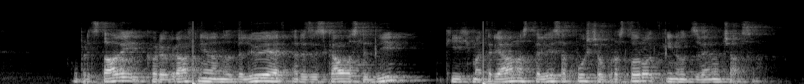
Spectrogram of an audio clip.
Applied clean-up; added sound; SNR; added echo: none; Dog; 13 dB; reverberation time 0.7 s.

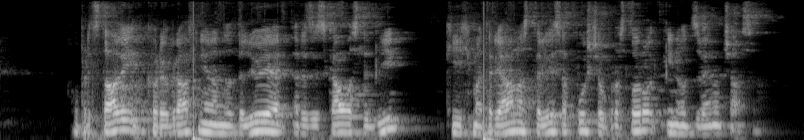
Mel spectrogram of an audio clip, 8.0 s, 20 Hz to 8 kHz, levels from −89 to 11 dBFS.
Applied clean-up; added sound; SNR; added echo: classical method WPE with log-MMSE.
